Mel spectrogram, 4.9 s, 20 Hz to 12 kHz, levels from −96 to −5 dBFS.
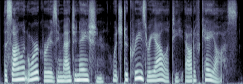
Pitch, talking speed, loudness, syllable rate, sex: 185 Hz, 135 wpm, -19 LUFS, 4.5 syllables/s, female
